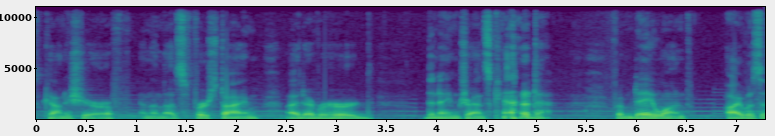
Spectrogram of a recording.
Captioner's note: laughs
